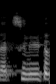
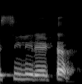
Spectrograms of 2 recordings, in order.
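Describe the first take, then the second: First: It sounds like 'excelitor', with syllables jumbled. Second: It sounds like 'accelerator', with all syllables present. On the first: The speaker calls it wrong. "लेकिन एक्सीलीटर नहीं होता" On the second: The speaker calls it right. "वो होता है एसीलरेटर"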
